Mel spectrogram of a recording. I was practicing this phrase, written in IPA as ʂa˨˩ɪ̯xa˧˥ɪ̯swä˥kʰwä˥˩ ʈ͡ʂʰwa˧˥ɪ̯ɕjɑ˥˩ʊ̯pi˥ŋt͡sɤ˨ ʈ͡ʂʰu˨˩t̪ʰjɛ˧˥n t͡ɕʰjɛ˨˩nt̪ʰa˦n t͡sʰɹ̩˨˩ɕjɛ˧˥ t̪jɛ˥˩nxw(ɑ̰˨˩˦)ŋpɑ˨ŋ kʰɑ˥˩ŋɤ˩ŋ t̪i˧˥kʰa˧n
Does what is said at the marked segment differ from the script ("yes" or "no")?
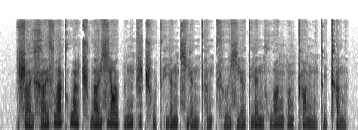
yes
